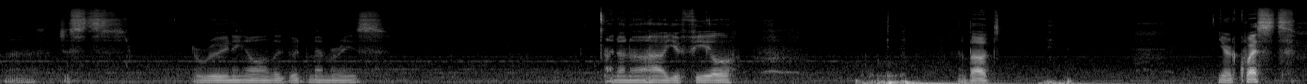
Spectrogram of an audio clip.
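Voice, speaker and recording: Man, game master, very deep voice, hesitant narration, audible background noise. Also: monotone, drawn-out words, pauses often. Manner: hesitant, many fillers and restarts.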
